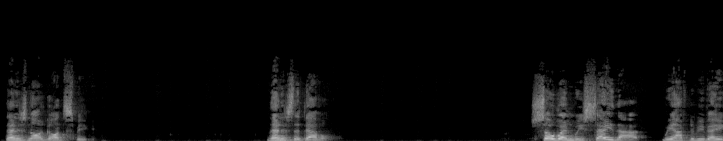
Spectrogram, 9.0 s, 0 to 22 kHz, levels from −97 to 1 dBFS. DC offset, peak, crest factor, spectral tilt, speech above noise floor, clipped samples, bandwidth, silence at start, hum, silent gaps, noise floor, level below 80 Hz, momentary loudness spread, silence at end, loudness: under 0.1%; -18 dBFS; 20 dB; -4 dB/octave; 53 dB; under 0.1%; 12 kHz; 0.1 s; 60 Hz at -80 dBFS; none; -89 dBFS; -86 dBFS; 19 LU; 0 s; -37 LUFS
